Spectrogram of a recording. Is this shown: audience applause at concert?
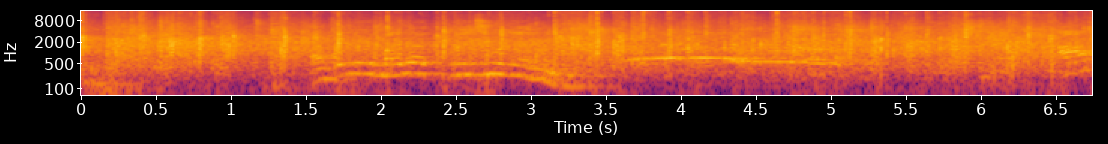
yes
